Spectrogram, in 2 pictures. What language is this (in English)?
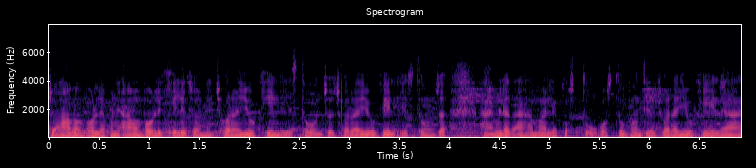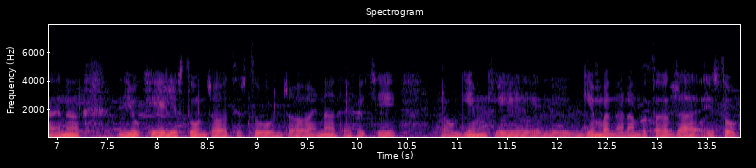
Nepali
